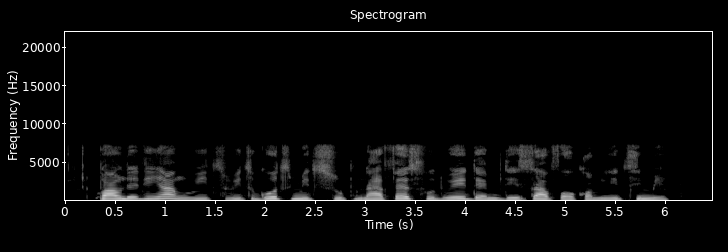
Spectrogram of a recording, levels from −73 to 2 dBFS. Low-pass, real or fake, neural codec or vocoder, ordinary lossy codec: 7.2 kHz; real; none; none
